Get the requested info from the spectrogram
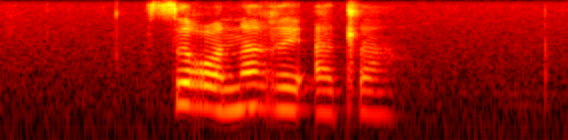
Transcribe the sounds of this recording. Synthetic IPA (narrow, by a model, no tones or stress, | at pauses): sɪɣɔnaɣɛʔat͡ɬʼa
